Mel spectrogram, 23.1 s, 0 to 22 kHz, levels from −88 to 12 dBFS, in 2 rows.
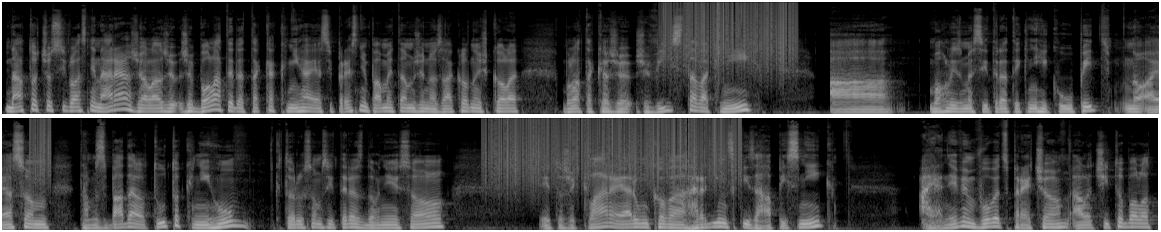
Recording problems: crackling; loud; from 6.5 to 8 s, at 12 s and from 16 to 19 s; 5 dB below the speech

